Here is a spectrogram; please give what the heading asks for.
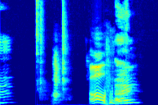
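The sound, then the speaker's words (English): Dogs barking: a few short barks and yips, then a longer, louder whining bark, mixed with talk. “Oh yeah, the dogs are getting in on this.”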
